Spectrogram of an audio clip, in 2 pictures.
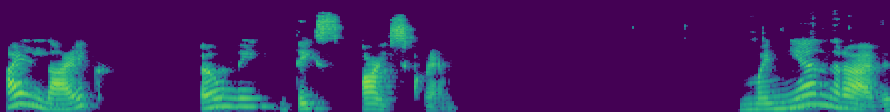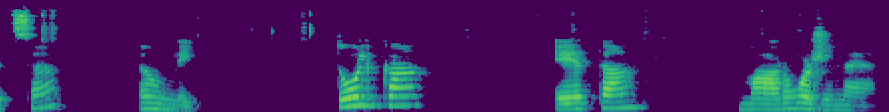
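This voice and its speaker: Very slow, deliberate woman teacher. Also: mid-range voice, sing-song, lo-fi sound. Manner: says each word separately with long pauses. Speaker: language teacher. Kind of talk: slow, deliberate language lesson.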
